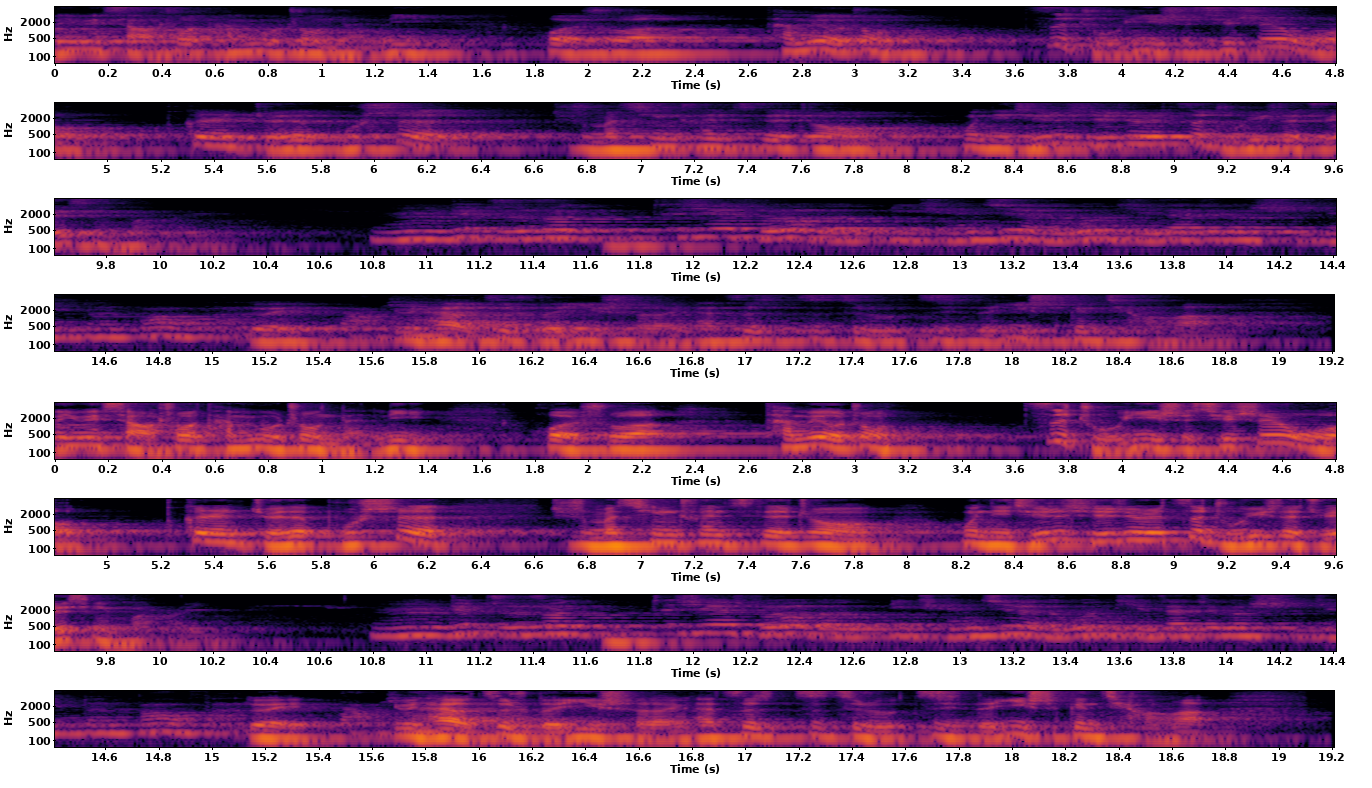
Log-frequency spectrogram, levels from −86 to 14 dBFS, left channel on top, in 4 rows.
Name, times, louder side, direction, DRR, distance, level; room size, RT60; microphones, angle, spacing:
voice 1, 0.0-3.3 3.7-5.0 5.3-10.2 11.7-11.8 15.1-15.4 15.7-19.0, right 6 dB, 90° right, 0.4 m, -29 dB
voice 2, 10.8-15.9, right 1 dB, 40° right, 1.0 m, -39 dB
9.4 x 7.0 x 2.4 m
head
